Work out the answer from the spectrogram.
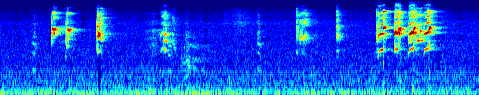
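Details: Lovebirds chirping while playing, eating or excited: shrill high chirps in short groups ending in a quick run of four notes, over steady broad background noise.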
